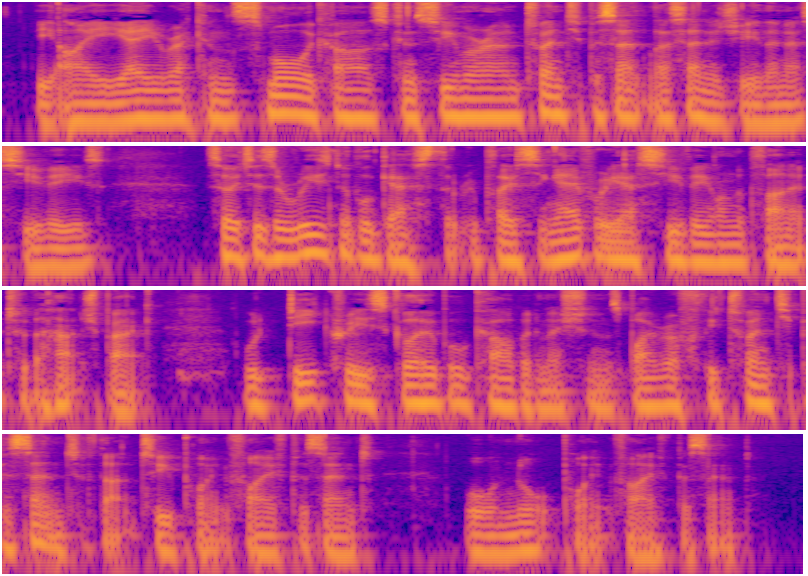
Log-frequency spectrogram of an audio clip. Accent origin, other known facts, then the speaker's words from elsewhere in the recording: Bristol, South West England, United Kingdom; My hometown of Bristol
